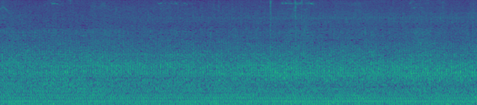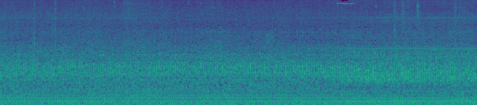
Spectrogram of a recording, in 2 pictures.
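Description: A motor running steadily, an even hum with a constant pitch under a band of hiss.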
